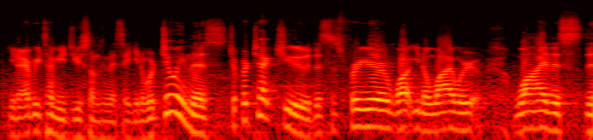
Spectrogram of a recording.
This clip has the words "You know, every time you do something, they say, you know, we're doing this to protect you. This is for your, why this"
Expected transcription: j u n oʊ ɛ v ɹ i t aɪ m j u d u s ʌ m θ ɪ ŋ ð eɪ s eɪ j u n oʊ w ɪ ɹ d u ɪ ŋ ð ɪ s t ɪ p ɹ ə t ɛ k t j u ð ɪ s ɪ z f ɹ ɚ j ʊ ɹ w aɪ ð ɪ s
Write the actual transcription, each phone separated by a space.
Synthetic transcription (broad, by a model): j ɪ n oʊ ɛ v ɹ i t aɪ m j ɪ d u s ʌ m θ ɪ ŋ ð eɪ s eɪ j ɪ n oʊ w ɪ ɹ d u ɪ ŋ ð ɪ s t ɪ p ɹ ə t ɛ k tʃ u ð ɪ s ɪ z f ɹ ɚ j ʊ ɹ w aɪ ð ɪ s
